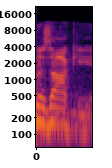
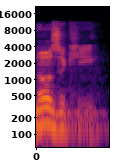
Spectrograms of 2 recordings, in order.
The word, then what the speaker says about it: Ozaki: that oh no sake it's not own izaki its own Ozaki ok well again see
